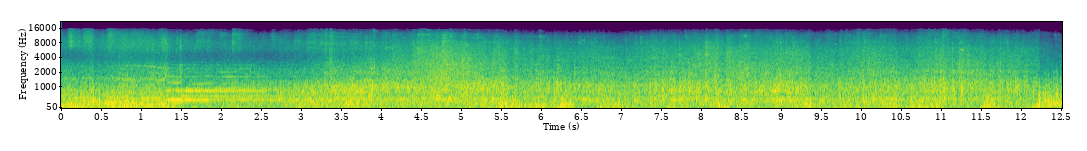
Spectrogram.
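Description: ALCo WDM-3D diesel locomotive passing at speed, its engine loud at first, then a short horn blast about a second and a half in. The passenger coaches follow, with steady clickety-clack of wheels over the rails.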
